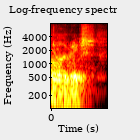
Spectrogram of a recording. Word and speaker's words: Odebrecht: Odebrecht.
